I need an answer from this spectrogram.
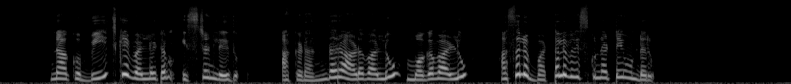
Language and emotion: Telugu, disgusted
